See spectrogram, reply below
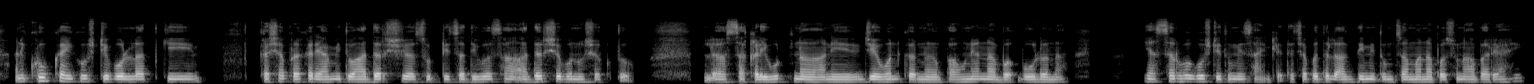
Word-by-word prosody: आणि 145 - 0
खूप 165 0 +2
काही 140 -3 +4
गोष्टी 135 0 0
बोललात, 125 0 +5 0.2
की 125 -1 0 0.7
कशाप्रकारे 125 -1 +1
आम्ही 125 +1 0
तो 120 - +6
आदर्श 120 +1 +2 0.2
सुट्टीचा 125 0 -2
दिवस 125 +1 0
हा 125 - 0
आदर्श 130 +3 +1
बनू 120 -1 0
शकतो. 120 0 -6 1.0
सकाळी 120 0 +2
उठणं 120 -1 +1
आणि 115 0 +1 0.3
जेवण 125 0 +4
करणं, 115 -1 +1
पाहुण्यांना 120 +1 0
बोलवणं, 115 0 0 0.8
या 130 -1 -1
सर्व 135 +2 0
गोष्टी 135 -1 +1
तुम्ही 125 -1 0
सांगितल्या, - - -8
त्याच्याबद्दल 125 +1 0
अगदी 120 +1 0
मी 125 0 +2
तुमचा 120 0 -1
मनापासून 120 0 -1
आभारी 120 0 -1
आहे, 125 +5 -9
120 Hz, 135 wpm, -22 LUFS, 120-125 Hz, 1.0 s, तो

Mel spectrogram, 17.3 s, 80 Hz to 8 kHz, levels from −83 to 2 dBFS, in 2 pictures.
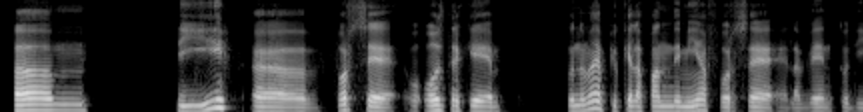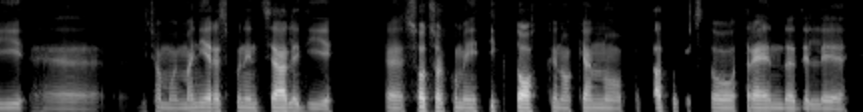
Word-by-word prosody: Uhm, 150 0 +7 0.9
sì. 135 +10 +2 0.3
Ehm, 115 -3 +2
forse 125 -7 +3
o 130 -1 -14
oltre 135 -2 +3
che 125 -2 +1 0.6
secondo 135 +1 -2
me, 190 +2 +3
più 130 -1 -11
che 135 - -2
la 125 -2 +1
pandemia, 125 +1 +1
forse 115 -3 -1
è 110 - -17
l'avvento 110 +1 -7
di 105 0 -11
ehm, 95 -4 -17 0.4
diciamo 110 -1 -14
in 105 - -13
maniera 110 +1 -4
esponenziale, 110 0 -1
di, 100 -2 -10 0.5
ehm, 105 -2 -5
social 110 +2 -1
come 105 -1 -7
TikTok, 110 -3 +1
no, 105 -2 -7
che - - -9
hanno 105 -2 -6
portato 105 +1 -7
questo 105 -1 -7
trend 105 -1 -2
delle 100 -2 -7
110 Hz, 120 wpm, -24 LUFS, 105-125 Hz, 0.9 s, Uhm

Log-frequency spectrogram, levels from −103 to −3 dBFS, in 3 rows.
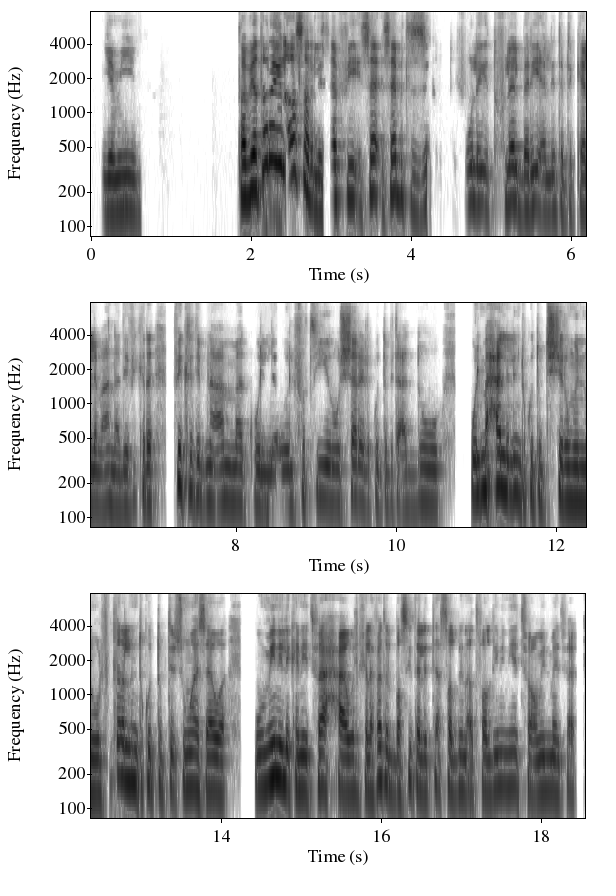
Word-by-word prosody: جميل. 135 0 -1 1.2
طَب 180 +2 +8
يا 215 - +12
ترى 365 - +6
إيه 365 - +11
الأثر 290 - +5
اللي 140 -4 -1
ساب 175 +6 -1
فيه 175 -3 -3
س - - -3
سابت 185 -2 0
الذ 135 +1 -2 0.4
الطفولي 160 -1 -4
الطفولية 160 +3 -3
البريئة 150 -2 -1
اللي 130 0 -6
أنت 140 0 -8
بتتكلّم 130 +1 -4
عنها 125 -1 -6
دي 125 +1 -6
فكر 140 +2 -5 0.2
فكرة 180 -5 -2
ابن 140 -1 -5
عمّك 135 0 -5
وال 120 -2 -5
والفطير 140 +3 -6
والشارع 140 +2 -1
اللي 130 -1 -8
كنتم 135 -2 -12
بتعدّوه 130 +2 -7 0.4
والمحل 175 +3 +4
اللي 160 0 -2
أنتم 150 -2 -4
كنتم 140 - -6
بتشتروا 140 +2 +1
منّه 140 -1 +1
والفطيرة 135 +8 -2
اللي 175 -2 +4
أنتم 165 0 -2
كنتم 160 -2 -6
بتقسموها 150 +2 -3
سوى 140 -2 0 0.3
ومين 165 +6 +5
اللي 170 -3 +4
كان 150 -2 -1
يدفعها 145 0 +3
والخلافات 140 +4 -1
البسيطة 150 +2 -2
اللي 135 -2 0
بتحصل 135 +1 -5
بين 145 - -4
الأطفال 140 0 -5
دي 150 - -4
مين 155 0 -5
يدفع 150 -2 -6
ومين 140 +2 -2
ما 140 - -1
يدفع 130 0 -8
145 Hz, 190 wpm, -24 LUFS, 135-160 Hz, 1.2 s, يا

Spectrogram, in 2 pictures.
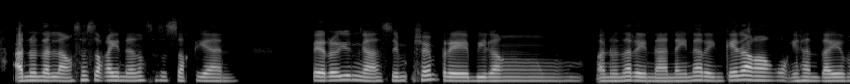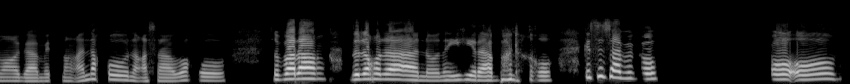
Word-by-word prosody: ano 180 +2 +1
na 180 - 0
lang, 165 -2 -2
sasakay 190 -1 -2
na 180 +1 -4
lang - - -15
sa 190 +1 -19
sasakyan. 170 -3 -7 0.8
Pero 185 0 +2
yun 205 0 -2
nga, 170 -1 -2
sim 180 0 -7
siyempre 185 -6 -1
bilang 170 0 -2 0.9
ano 165 0 -5
na 185 - -1
rin, 170 -2 -1
nanay 160 +1 -4
na 190 +2 -2
rin, 170 -1 -4
kailangan 190 +1 +1
kong 180 -2 -11
ihanda 170 -1 -3
yung 170 0 -3
mga 165 0 -4 0.2
gamit 160 +1 -10
ng 160 -1 -10
anak 210 +10 -2
ko, 210 -3 +1
ng 165 - -5
asawa 160 +3 -4
ko. 175 -1 -3 0.4
So 225 - -3
parang, 255 +1 +9 0.2
dun 230 +1 +4
ako 245 0 +6
na-aano, 200 -6 +5
nahihirapan 200 +1 +1
ako, 195 -1 -3 0.3
kasi 320 +5 +2
sabi 305 -6 +4
ko 255 +1 +2 1.1
Oo. 235 +2 +3
185 Hz, 150 wpm, -23 LUFS, 170-215 Hz, 1.1 s, parang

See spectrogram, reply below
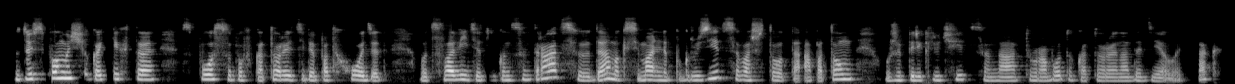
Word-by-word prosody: Ну, 225 - 0
то 240 - +1
есть 245 0 +3
с - - -11
помощью 285 -2 +6
каких-то 225 0 +2 0.2
способов, 230 - 0
которые 210 +4 +2
тебе 200 -1 -2
подходят, 200 -2 0 0.3
вот 180 0 -4
словить 215 0 +4
эту 190 0 -5
концентрацию, 215 - 0
да, 205 +7 +4
максимально 205 -3 +1
погрузиться 205 +8 -1
во 195 -1 +1
что-то, 190 -2 -3
а 170 - -3
потом 235 +8 0 0.3
уже 190 +1 -3
переключиться 195 +2 -4
на 175 0 -2
ту 175 +2 -10
работу, 200 +3 -3
которую 170 0 -5
надо 170 +1 -4
делать, 165 -3 -8
так? - - -6
205 Hz, 145 wpm, -19 LUFS, 190-225 Hz, 0.3 s, помощью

